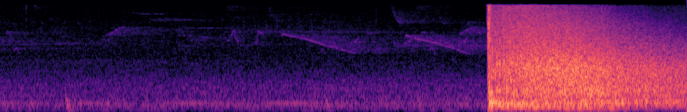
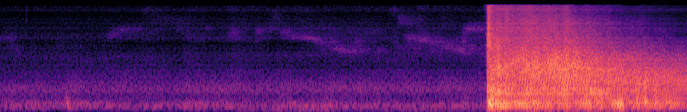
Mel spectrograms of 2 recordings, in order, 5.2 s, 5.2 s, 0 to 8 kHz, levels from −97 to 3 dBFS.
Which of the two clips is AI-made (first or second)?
second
